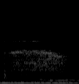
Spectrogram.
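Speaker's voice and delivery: barely audible whispered disbelief; unnerved whisper. Retold or imitated. Woken in the dark by noise, spooked whisper.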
